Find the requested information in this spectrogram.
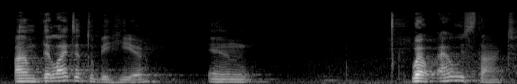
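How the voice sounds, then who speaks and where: In a Brazilian accent, a man speaks at a very slow pace with lively intonation and a fairly high pitch, his loudness swinging widely amid audible room echo. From Brazil, Rio de Janeiro. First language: Portuguese. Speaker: gerontologist, lecturer. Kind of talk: lecture.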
